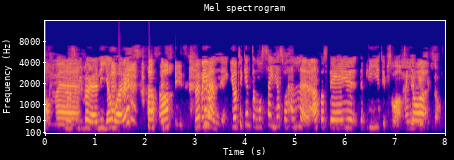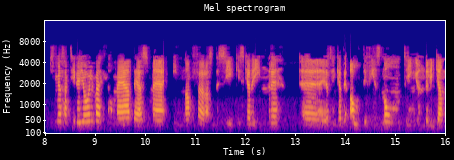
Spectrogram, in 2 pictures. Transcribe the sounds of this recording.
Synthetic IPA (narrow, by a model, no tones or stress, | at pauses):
ɔmlbœɾjad̪ɛnyːaoːɾət̪ | vɛnɪjɑːɡt̪ʰʏkːəɾɪnt̪ədɔmɔsɛjːasohɛlːəɾa̰fast̪̚d̪ɛæɾjɵd̪ɛblɪɾjt̪ʰyːpsɔmɛnjɑːɡ | sɔmjɑhaɾsak̚t̪ʰːiːd̪ɪɡɾjɑːɡvɪljəvæɾkʰlɪɡənhɑːmɛd̪ɛsɔmæɾɪnːanfœːɾʔa̰sd̪ɛsyːkɪskad̪ɛʔɪnɾə | jɑːɡt̪ʰɛŋkəɾat̪̚d̪ɛʔalt̪iːɡd̪fɪnsnɔnt̪ʰɪŋːɵ̰nd̪əɭɪɡːand̪ə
